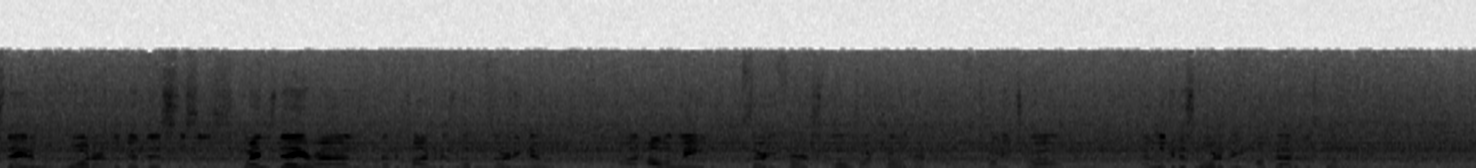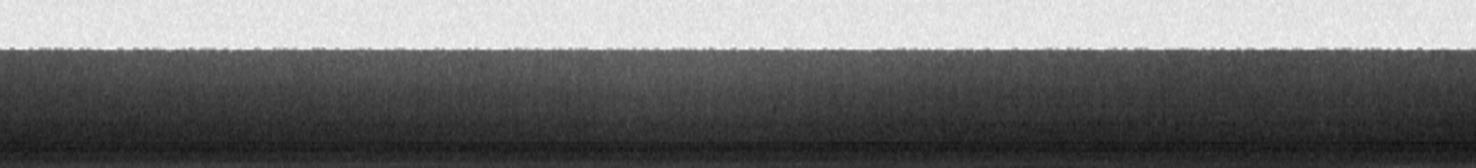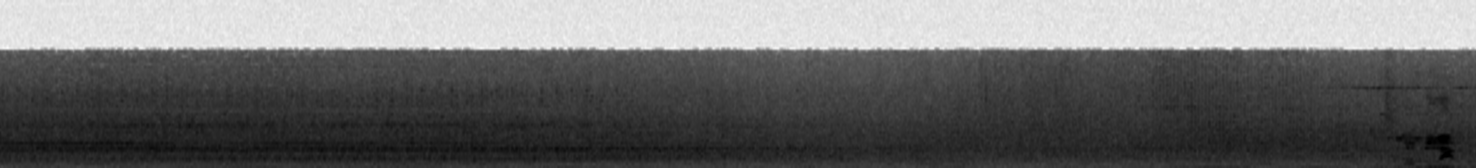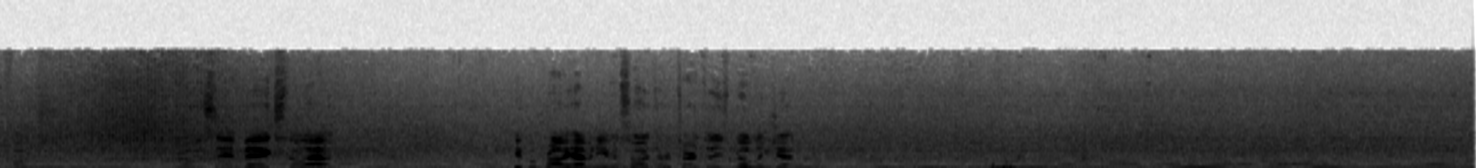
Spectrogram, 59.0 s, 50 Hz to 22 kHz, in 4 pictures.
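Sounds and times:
engine-driven pump humming: 0.0 - 59.0.

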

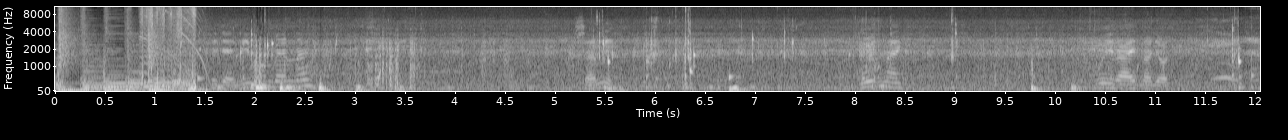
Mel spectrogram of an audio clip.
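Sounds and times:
pool water sloshing and lapping: 1.4 - 12.0.

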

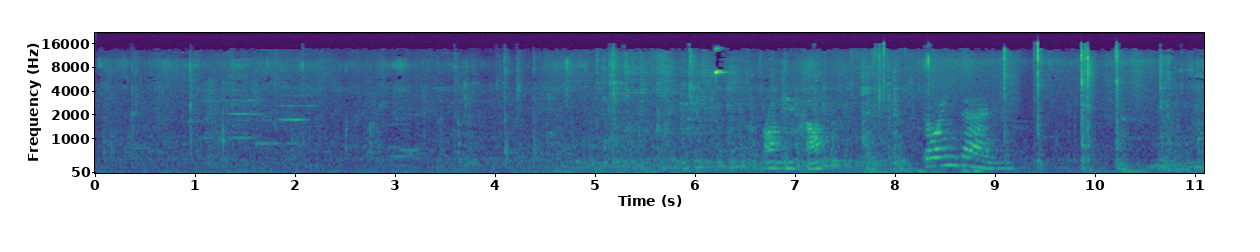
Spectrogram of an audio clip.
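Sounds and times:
elevator doors sliding open: 1.0 - 11.0.

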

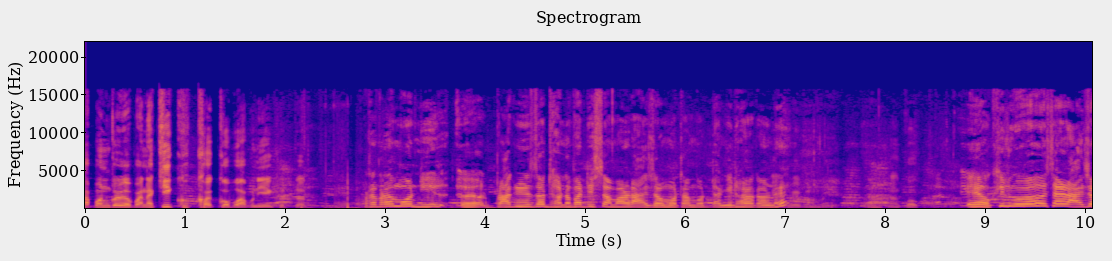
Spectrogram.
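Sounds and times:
people talking quietly: 0.0 - 10.0.

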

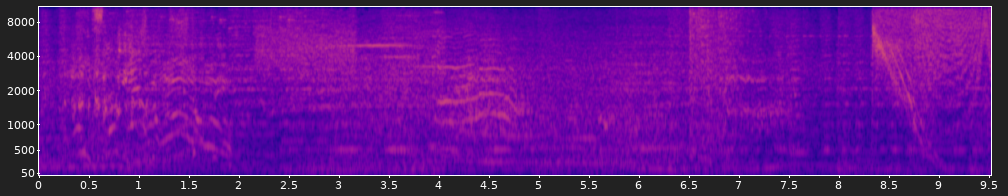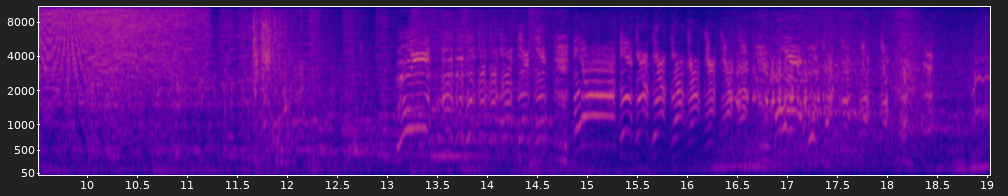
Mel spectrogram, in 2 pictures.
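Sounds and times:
cartoon action music: 0.0 - 5.1, 6.5 - 17.5
chase sound effects: 8.3 - 12.3
laser zap falling in pitch: 8.4 - 10.5.

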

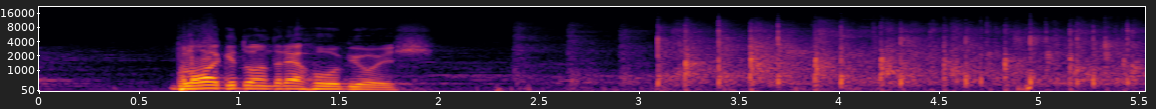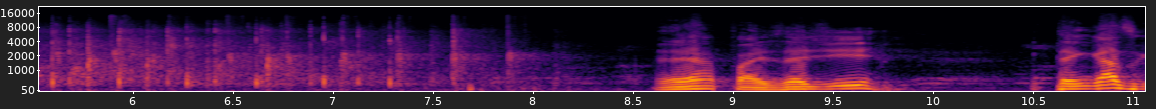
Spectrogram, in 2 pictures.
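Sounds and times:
small audience clapping: 2.3 - 8.4.

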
